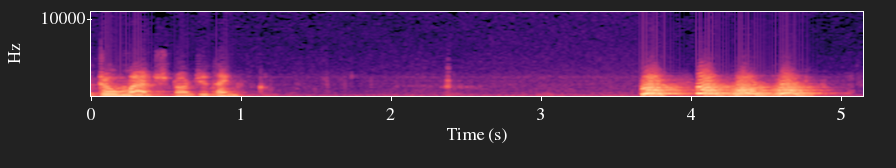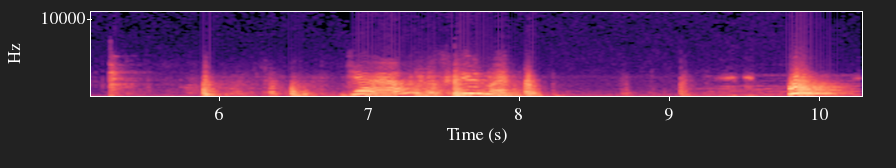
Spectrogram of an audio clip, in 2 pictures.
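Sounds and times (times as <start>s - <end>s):
speech: 0.0s - 1.2s, 6.9s - 8.2s
dog barking: 3.7s - 5.1s, 9.8s - 10.2s.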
